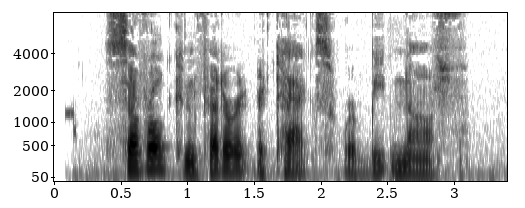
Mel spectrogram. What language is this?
English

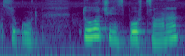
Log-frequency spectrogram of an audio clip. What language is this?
Kashmiri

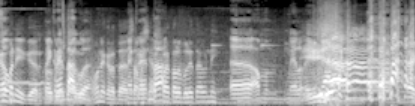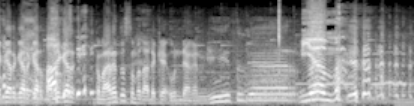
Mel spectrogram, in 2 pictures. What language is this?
Indonesian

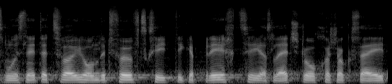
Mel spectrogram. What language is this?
Swiss German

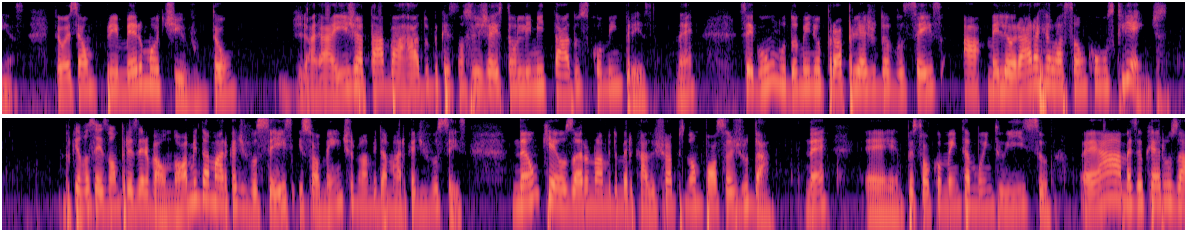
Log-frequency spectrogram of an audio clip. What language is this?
Portuguese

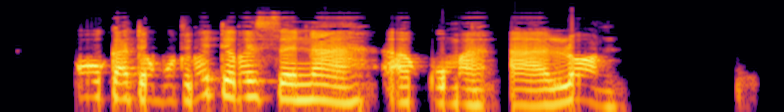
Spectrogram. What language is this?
Bulu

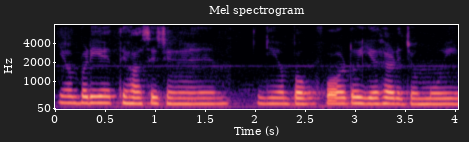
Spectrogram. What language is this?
Dogri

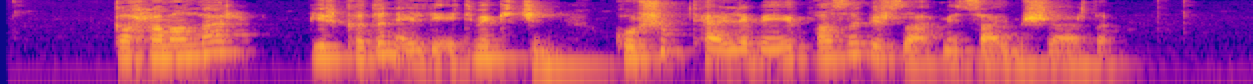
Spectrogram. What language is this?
Turkish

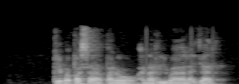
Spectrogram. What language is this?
Catalan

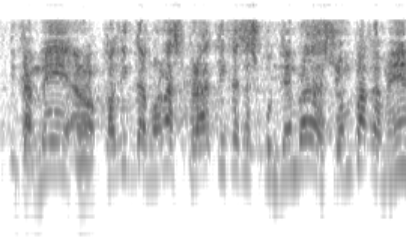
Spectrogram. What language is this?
Catalan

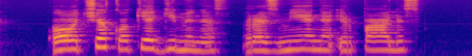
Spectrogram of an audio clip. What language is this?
Lithuanian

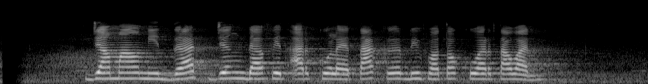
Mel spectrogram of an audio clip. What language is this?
Sundanese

